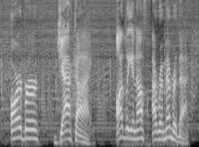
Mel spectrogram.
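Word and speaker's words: Xhekaj: And regarding that Montreal Canadiens prospect who none of us knew who he was, from Bugman watching on Twitter says it's pronounced Jack-Eye. Arbor Jack-Eye.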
